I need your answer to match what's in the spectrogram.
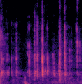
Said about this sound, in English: That is me typing on my mechanical keyboard.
